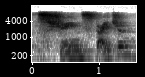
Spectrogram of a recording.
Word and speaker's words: Shane Steichen: years so yeah uh Colts uh hiring uh Shane steichen is how you pronounce it they're offensive coordinator uh they can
